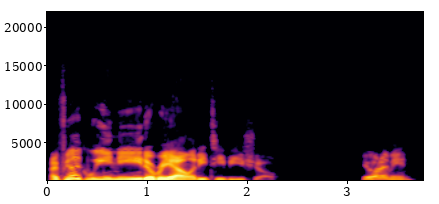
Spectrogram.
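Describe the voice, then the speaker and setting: A man with a nasal voice chatting casually on his live stream, loud and excitable, swearing often. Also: fairly high pitch, a little fast, clear, resonant tone, no room sound, clean studio sound. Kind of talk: casual live-stream chat reacting to clips. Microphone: studio mic with noise gate.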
